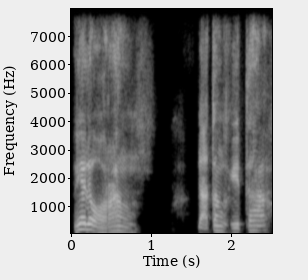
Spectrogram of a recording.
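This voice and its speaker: A man's voice: fairly high pitch, moderate pace, dry recording, muffled recording. A man giving an online training talk, explaining step by step and repeating key points for emphasis.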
